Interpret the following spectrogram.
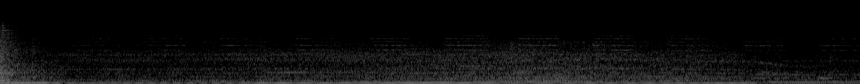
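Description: A wheel loader's diesel engine running with a steady low rumble, while a high electronic warning beep repeats at an even pace over it.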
